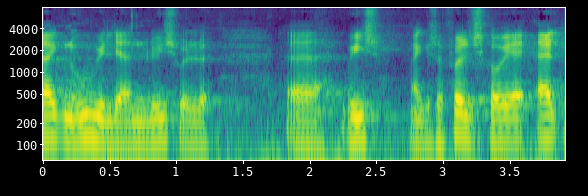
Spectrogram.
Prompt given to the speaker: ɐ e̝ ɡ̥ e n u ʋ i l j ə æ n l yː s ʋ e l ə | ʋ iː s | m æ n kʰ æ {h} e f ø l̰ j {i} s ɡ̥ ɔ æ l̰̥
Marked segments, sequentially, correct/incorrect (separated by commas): incorrect, correct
